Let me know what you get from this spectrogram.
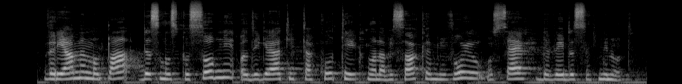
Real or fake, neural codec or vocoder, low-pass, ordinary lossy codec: fake; codec, 44.1 kHz, 3.4 kbps, Pupu-Codec; none; none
